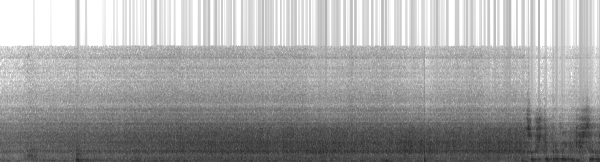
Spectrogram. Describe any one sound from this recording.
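Water rushes and splashes heavily.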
